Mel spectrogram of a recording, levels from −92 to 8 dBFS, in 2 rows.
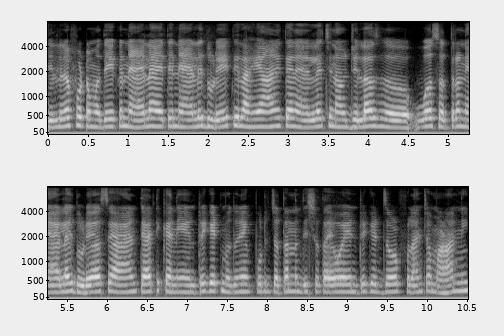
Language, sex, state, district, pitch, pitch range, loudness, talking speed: Marathi, female, Maharashtra, Dhule, 200 Hz, 195-210 Hz, -15 LUFS, 230 wpm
